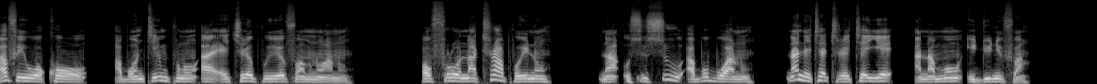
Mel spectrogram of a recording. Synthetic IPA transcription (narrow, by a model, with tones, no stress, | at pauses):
a˦feː˨i˨wɔ˨kʰɔ˨ | a˨bɔ̃˨ntʰɪ̃˦m˦pʰʊ˨nʊ̃˦ʔa˨æ˨t͡ɕʰɪ˦ɾa˦pʰu˨i˨˦ɛ˦fã˨mnʊ̃˦a˨nʊ̃˨ | ɔ˨fʊ˨ɾʊ˨nã˨tʰa˦˨pʰʊ˨ɪ˦nʊ̃˦ | nã˨ʔɔ˨su˨suː˦˨a˨bʊ˦bʊ˨a˨nʊ̃˦ | nã˦nɪ̃˨tʰɛ˦tʰɪ˨ɾɛ˨tʰɛ˦jɛ˦ | a˨nã˨mʊ̃˦e˨du˦nĩ˨fa˦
